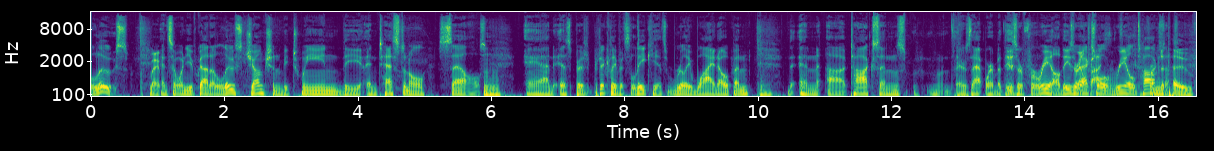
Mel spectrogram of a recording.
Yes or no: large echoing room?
no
